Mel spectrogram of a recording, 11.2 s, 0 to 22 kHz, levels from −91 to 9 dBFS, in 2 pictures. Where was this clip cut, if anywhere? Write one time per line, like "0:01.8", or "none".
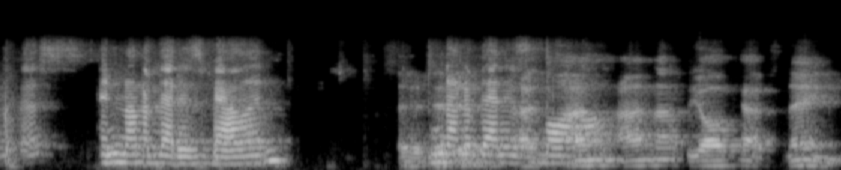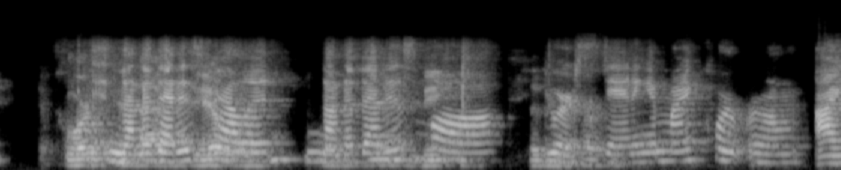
none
